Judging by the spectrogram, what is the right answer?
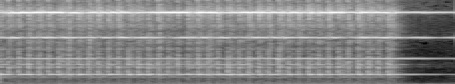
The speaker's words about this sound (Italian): La regia ci mandi la prima chiamata.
